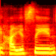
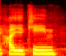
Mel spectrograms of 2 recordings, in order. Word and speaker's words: Hyacinth: pronounced in English, but the C in Hyacinth has an S sound instead of a K sound.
